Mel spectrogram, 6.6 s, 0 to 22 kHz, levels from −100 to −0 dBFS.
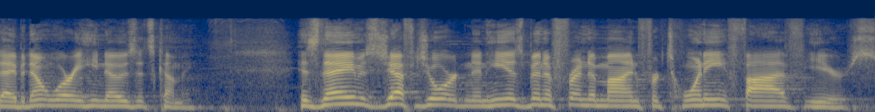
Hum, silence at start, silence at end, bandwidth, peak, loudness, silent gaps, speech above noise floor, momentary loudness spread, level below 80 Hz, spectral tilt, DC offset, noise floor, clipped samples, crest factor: none; 0 s; 0 s; 12.5 kHz; -6 dBFS; -27 LUFS; none; 21 dB; 13 LU; -64 dBFS; -3 dB/octave; under 0.1%; -50 dBFS; under 0.1%; 22 dB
